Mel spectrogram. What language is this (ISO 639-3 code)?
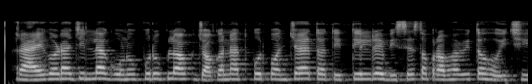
ori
